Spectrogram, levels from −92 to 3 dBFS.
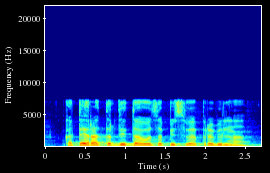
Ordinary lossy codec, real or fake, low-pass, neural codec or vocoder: none; real; 7.2 kHz; none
